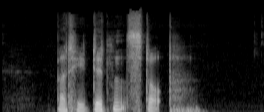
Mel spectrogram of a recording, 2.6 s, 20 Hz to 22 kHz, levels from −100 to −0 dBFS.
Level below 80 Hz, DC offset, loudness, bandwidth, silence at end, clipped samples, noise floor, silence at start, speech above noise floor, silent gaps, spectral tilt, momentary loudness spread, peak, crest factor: -56 dBFS; under 0.1%; -31 LUFS; 14.5 kHz; 0.65 s; under 0.1%; -80 dBFS; 0.6 s; 49 dB; none; -4.5 dB/octave; 16 LU; -10 dBFS; 24 dB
